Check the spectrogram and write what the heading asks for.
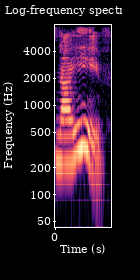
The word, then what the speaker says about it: naive: It turns out she's naive. It turns out she's naive. It turns out she's naive. Naive. 발음이 좀 특이하죠? 아예 액센트가 있어요.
